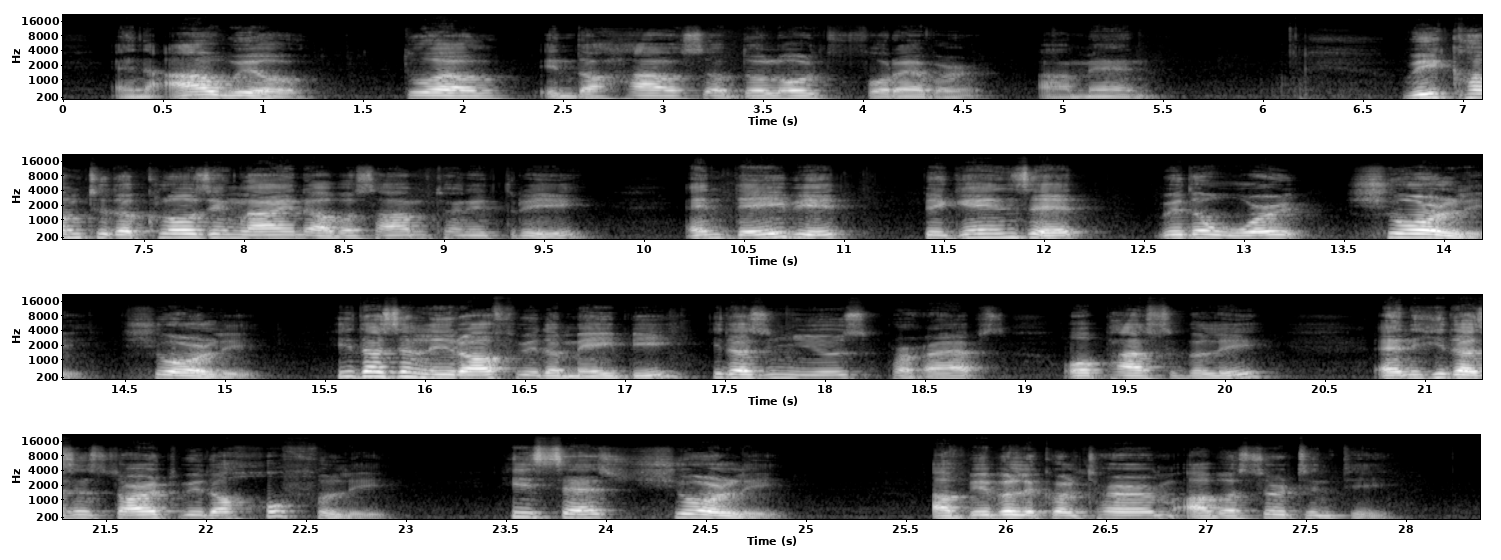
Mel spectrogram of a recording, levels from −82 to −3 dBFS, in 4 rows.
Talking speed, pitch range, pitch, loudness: 125 wpm, 125-160 Hz, 145 Hz, -18 LUFS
